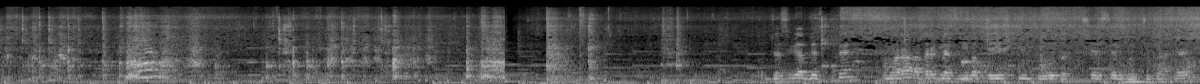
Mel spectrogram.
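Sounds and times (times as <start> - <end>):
metal spatula scraping a pan: 0.0 - 7.0
onions frying in oil: 0.0 - 12.0.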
